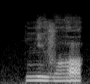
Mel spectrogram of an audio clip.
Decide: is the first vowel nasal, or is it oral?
nasal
